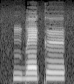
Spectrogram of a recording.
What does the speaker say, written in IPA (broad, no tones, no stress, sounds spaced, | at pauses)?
m b ɛ k ø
